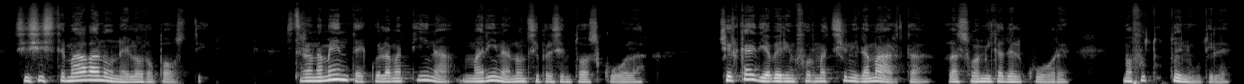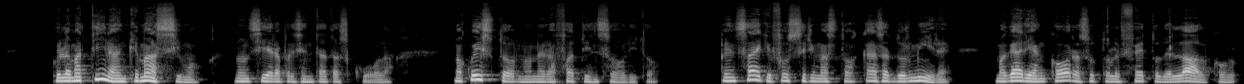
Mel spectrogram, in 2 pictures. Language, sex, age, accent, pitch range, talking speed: Italian, male, 50-69, native, 120-160 Hz, 140 wpm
